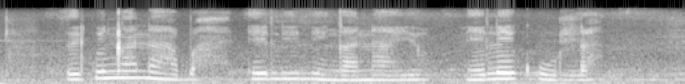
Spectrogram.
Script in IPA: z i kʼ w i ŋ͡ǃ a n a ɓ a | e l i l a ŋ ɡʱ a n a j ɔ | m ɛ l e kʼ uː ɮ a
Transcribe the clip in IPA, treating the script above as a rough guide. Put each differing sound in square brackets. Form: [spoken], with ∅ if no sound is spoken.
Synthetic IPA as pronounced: z i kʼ w i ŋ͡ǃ a n a ɓ a | e l i l [i] ŋ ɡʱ a n a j ɔ | [n] ɛ l e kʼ uː ɮ a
